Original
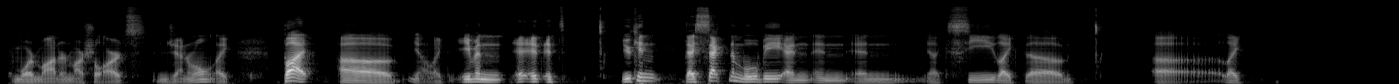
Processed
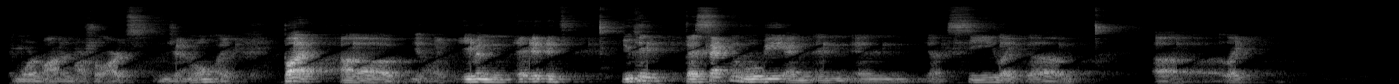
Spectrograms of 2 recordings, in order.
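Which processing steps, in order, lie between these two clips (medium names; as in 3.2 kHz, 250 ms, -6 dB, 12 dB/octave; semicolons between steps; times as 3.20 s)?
two-slope reverb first 0.5 s, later 1.6 s, from -21 dB, DRR -7 dB; LFO notch saw up 1.7 Hz 750–2500 Hz; tape noise reduction on one side only encoder only; trim -8 dB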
